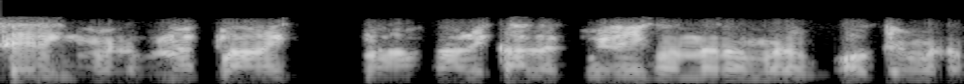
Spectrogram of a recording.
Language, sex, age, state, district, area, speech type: Tamil, male, 30-45, Tamil Nadu, Perambalur, rural, conversation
